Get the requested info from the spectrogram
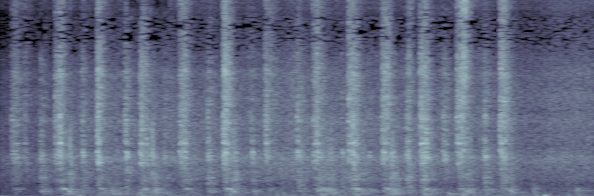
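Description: Low-angle block plane shaving the plywood edge of a canoe stem in short, quick strokes, about three a second, each a brief rasping cut as it bevels the edge.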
